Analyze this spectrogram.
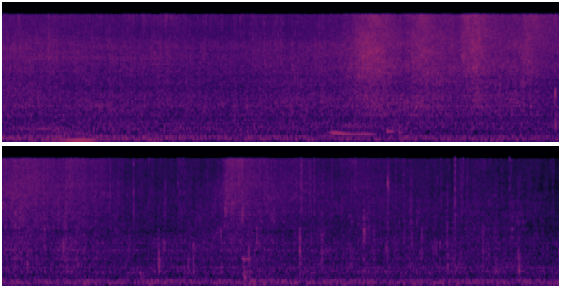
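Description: Tomato-onion masala gravy sizzling in a nonstick kadai as fresh cream is stirred into it with a spoon. The sizzle grows louder around four seconds in, then fades toward the end.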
